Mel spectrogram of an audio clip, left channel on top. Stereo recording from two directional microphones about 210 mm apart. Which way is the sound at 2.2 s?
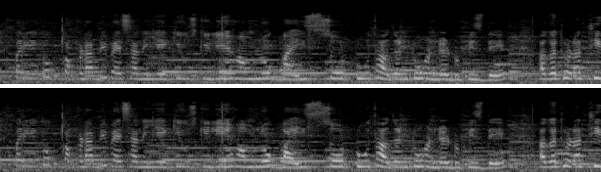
30° left (ahead or behind).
